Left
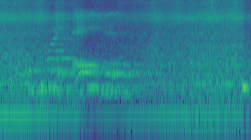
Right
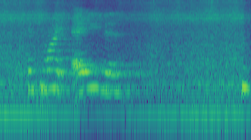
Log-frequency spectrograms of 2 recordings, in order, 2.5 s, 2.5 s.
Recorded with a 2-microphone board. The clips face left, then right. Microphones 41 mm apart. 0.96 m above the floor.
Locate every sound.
0.3 s laughter: 60° right (ahead or behind), 1.3 m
